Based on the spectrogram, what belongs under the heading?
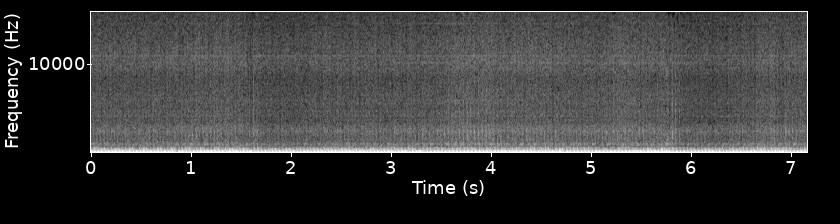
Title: Less idle misfire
